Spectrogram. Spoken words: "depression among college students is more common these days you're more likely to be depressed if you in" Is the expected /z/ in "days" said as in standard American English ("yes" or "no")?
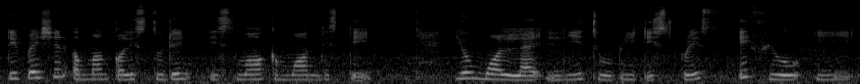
no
